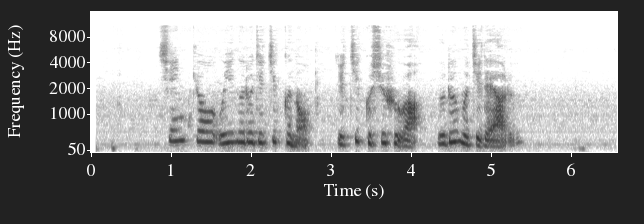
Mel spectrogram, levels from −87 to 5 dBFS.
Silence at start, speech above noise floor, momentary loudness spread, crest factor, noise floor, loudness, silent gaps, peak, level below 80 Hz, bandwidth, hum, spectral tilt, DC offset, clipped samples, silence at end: 0.25 s; 35 dB; 9 LU; 18 dB; -56 dBFS; -22 LUFS; none; -4 dBFS; -60 dBFS; 11 kHz; none; -7 dB/octave; under 0.1%; under 0.1%; 0.4 s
